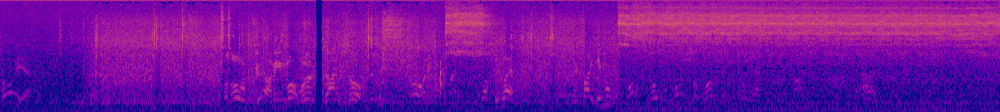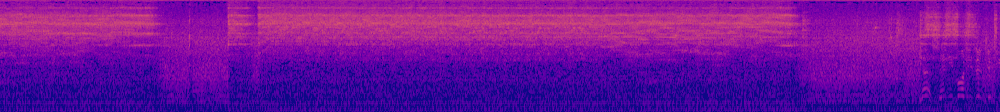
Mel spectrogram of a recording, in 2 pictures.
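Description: Workshop background sound: faint indistinct voices for the first several seconds, then a steady high-pitched hiss through most of the rest, broken briefly a little past the middle.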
